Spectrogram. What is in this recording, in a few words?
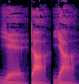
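"yetaya", concatenated syllables; Affixing experiment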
